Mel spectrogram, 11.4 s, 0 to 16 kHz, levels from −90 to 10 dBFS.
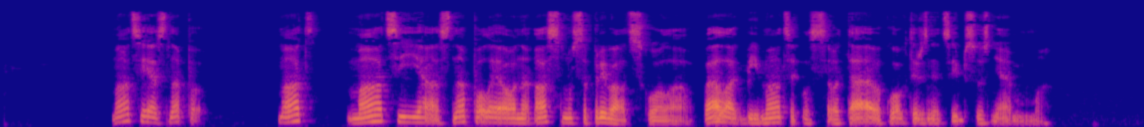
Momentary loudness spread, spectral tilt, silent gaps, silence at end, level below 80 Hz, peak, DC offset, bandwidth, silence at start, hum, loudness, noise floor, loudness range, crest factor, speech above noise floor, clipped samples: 10 LU; -5.5 dB/octave; none; 0.95 s; -66 dBFS; -8 dBFS; under 0.1%; 11.5 kHz; 1.1 s; none; -28 LUFS; -90 dBFS; 4 LU; 22 dB; 62 dB; under 0.1%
